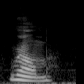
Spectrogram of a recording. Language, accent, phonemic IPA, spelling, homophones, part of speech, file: English, US, /ɹoʊm/, roam, Rome, verb / noun, En-us-roam.ogg
- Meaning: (verb) 1. To wander or travel freely and with no specific destination 2. To range or wander over 3. To use a network or service from different locations or devices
